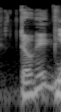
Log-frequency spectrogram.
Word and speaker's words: Duhigg: I know Tony Robbins, but the Charles Duhigg? Duhigg? – Yeah. Yes.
